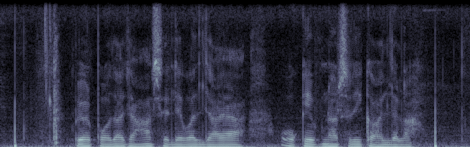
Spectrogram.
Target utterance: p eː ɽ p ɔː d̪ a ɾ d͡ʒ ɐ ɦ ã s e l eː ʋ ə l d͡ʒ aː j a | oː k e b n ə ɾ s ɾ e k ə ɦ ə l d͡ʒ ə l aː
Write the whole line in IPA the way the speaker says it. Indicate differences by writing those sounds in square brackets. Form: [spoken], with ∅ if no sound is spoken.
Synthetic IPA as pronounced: p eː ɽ p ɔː d̪ a [∅] d͡ʒ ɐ ɦ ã s e l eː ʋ ə l d͡ʒ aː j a | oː k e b n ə ɾ s ɾ [i] k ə ɦ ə l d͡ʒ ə l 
